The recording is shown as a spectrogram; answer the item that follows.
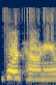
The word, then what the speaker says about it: Bortone: Is that how you say your last name, Bortone? Close, yeah. It's Bortone. My husband's Bortone. Italian, but it looks like Bortone. I should know that because I'm part Italian, but I didn't know if you pronounce the E like that.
